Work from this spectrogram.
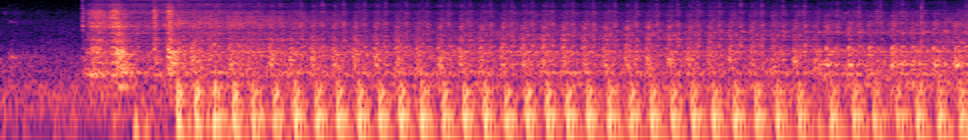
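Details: Royal Enfield Himalayan single-cylinder, owned about a week, being checked by a technician for timing chain noise; the timing chain tensioner was the part replaced. Engine catches after a brief crank and settles into a steady, even thump with no chain rattle or ticking: healthy idle.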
